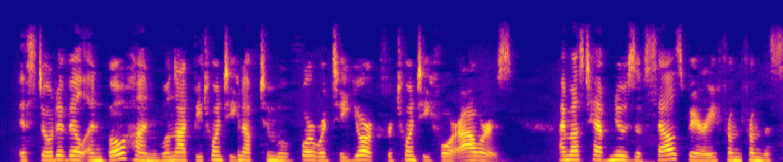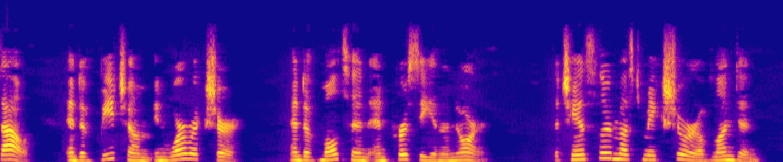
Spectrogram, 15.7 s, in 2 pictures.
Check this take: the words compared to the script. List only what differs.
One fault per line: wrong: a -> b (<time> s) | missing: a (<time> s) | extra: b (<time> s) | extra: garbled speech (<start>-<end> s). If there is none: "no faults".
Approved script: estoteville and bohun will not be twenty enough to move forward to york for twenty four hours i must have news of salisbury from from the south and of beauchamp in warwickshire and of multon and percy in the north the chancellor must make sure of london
no faults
